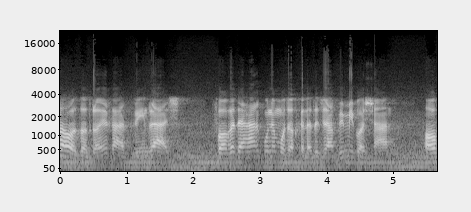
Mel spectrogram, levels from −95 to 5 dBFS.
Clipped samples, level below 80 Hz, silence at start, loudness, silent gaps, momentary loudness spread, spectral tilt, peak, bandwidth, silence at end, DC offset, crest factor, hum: under 0.1%; -46 dBFS; 0 s; -15 LUFS; none; 11 LU; -3.5 dB/octave; 0 dBFS; 13.5 kHz; 0 s; under 0.1%; 16 dB; none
